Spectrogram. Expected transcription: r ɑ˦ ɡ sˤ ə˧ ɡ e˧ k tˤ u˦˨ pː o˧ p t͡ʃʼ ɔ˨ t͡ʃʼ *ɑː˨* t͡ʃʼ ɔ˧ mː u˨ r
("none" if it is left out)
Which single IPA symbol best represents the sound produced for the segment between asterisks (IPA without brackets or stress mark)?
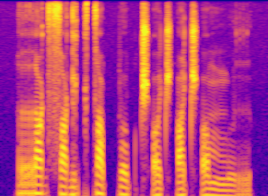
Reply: ɑ˨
